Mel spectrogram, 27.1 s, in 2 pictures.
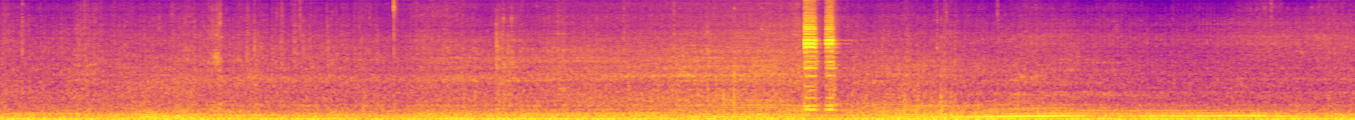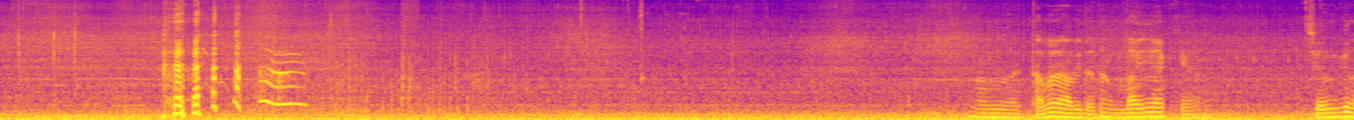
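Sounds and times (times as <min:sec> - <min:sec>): off-road engines running slowly: 0:00.0 - 0:27.0
car horn toots: 0:08.0 - 0:08.5.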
